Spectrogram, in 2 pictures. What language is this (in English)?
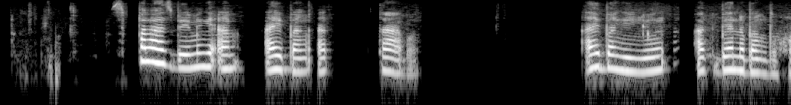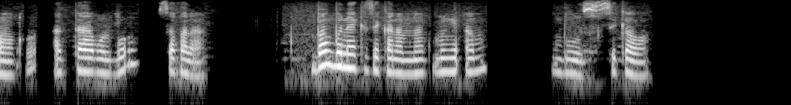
Wolof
